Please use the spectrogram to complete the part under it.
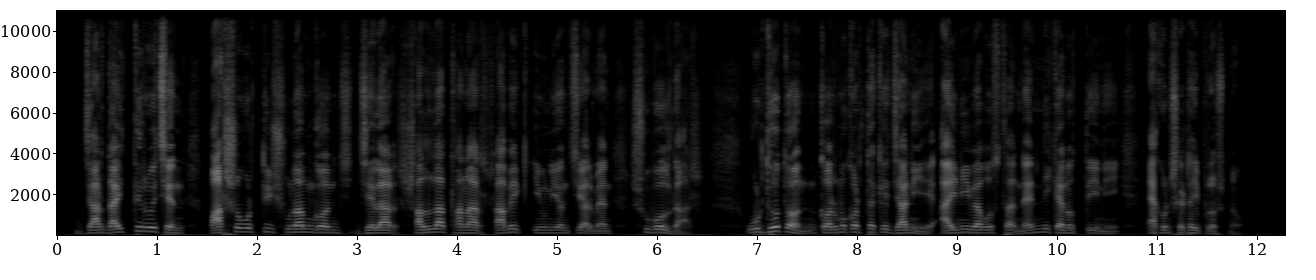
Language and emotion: Bengali, neutral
